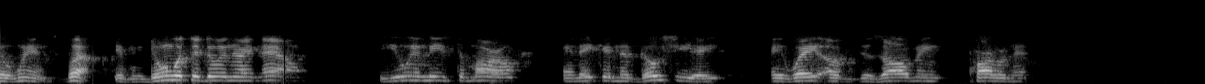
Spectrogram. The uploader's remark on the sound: TNTSuperfantastic Conference Call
